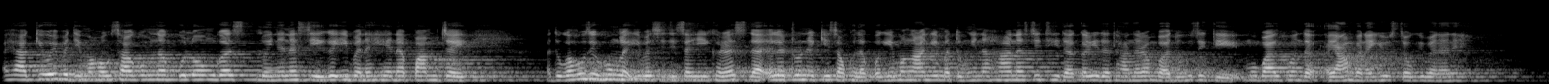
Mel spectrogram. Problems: none marked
